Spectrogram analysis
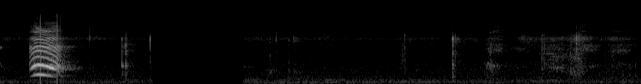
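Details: Infant girl's sneeze: one brief, sharp, high-pitched burst, then the little funny sound she always makes afterwards, soft squeaks and murmurs in a quiet room.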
